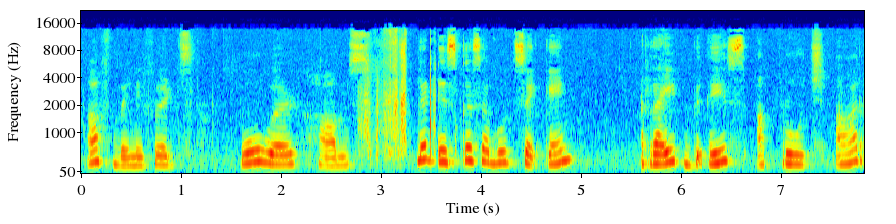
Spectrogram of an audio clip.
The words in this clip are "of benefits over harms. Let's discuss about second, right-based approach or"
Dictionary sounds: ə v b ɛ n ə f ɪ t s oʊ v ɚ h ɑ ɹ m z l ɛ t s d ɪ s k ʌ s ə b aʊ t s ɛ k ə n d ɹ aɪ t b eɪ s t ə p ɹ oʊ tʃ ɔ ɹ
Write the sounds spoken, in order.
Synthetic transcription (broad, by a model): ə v b ɛ n ə f ɪ t s oʊ v ɚ h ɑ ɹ m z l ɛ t d ɪ s k ʌ s ə b aʊ t s ɛ k ə n d ɹ aɪ t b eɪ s ə p ɹ oʊ tʃ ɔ ɹ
